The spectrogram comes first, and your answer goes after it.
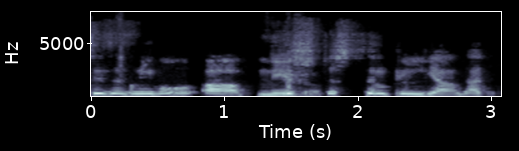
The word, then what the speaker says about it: NYVO: Some some some people you know pronounce this as Naivo. I we pronounce this as Nibo.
